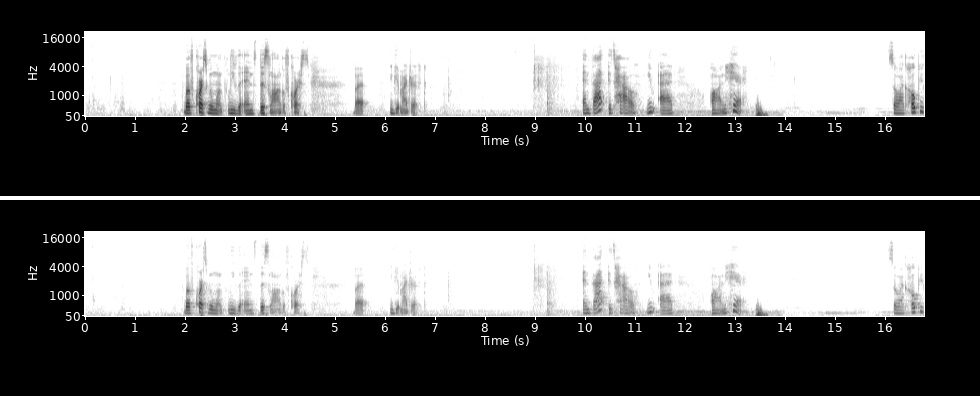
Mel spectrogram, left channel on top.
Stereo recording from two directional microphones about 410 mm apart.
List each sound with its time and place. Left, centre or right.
2.0 s speech: left
6.1 s speech: centre
8.9 s a sound: left
9.9 s a woman's voice: centre
16.0 s a woman's voice: centre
